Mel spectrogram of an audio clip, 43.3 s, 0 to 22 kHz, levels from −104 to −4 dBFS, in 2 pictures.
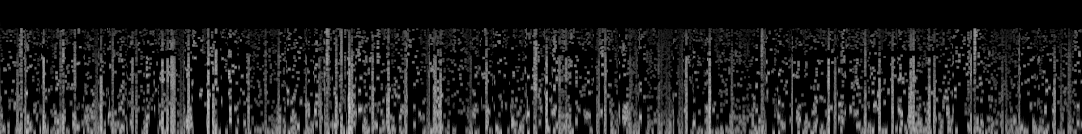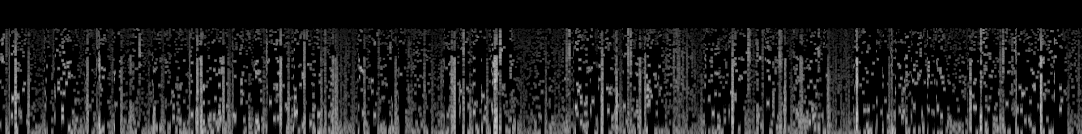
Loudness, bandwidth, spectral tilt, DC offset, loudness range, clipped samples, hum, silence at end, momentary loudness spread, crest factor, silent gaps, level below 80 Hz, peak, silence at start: -42 LUFS; 10.5 kHz; -3.5 dB/octave; under 0.1%; 8 LU; under 0.1%; none; 0 s; 17 LU; 32 dB; none; -56 dBFS; -12 dBFS; 0 s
